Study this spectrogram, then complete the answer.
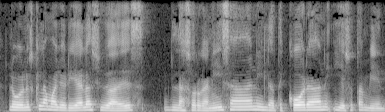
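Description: Recorded very cleanly against a silent background, a woman speaks at a fairly slow pace in a dark, mellow tone, her pitch fairly low and her intonation fairly even. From Colombia, Cali. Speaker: podcast host. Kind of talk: casual monologue. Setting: at home on the sofa. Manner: chatty, talks nonstop.

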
